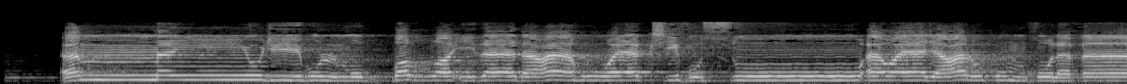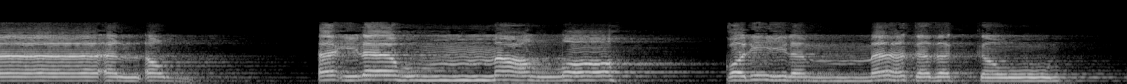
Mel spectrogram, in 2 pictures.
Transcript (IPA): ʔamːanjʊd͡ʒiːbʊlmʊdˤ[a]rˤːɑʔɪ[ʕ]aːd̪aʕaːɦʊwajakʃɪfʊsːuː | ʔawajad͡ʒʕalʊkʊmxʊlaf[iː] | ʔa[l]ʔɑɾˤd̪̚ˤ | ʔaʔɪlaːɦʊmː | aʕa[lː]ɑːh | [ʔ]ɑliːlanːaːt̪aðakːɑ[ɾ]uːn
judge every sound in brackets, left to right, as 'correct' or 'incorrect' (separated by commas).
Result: incorrect, incorrect, incorrect, correct, correct, incorrect, correct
